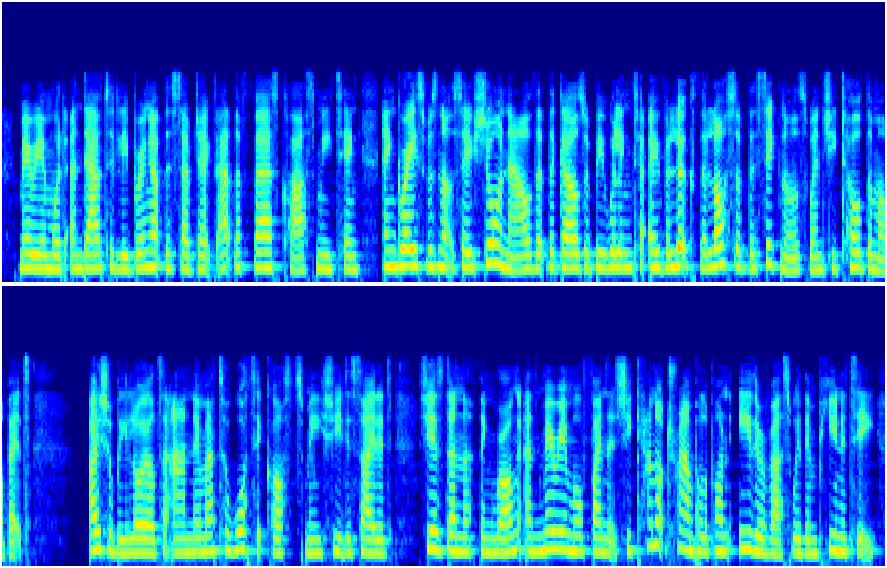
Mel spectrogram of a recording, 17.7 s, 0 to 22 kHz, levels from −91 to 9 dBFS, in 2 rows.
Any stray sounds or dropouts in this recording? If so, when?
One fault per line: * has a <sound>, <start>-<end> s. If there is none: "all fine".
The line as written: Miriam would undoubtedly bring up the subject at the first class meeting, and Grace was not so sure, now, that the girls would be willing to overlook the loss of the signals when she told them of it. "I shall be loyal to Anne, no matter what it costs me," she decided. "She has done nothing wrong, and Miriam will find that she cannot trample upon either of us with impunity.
all fine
